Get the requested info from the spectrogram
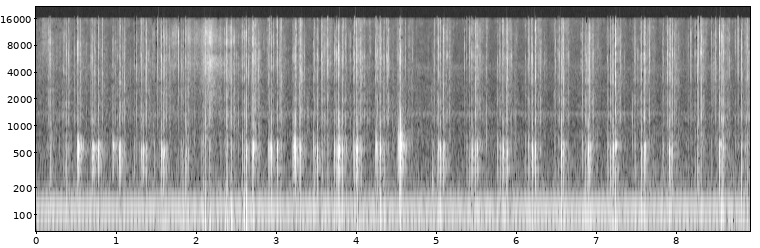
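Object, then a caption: Paperback book with card cover. A medium paperback book with an orange and yellow card cover and a solid stack of pages is held up in both hands while fingertips and nails tap and scratch the cover and the book is handled. Quick, dry taps and scratches around 550 Hz repeat over a steady low hum.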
